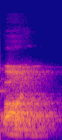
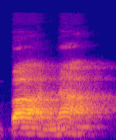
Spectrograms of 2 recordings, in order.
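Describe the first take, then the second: First: It is said as one joined syllable. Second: It is said as two separate syllables. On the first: The speaker calls it right. "you have to say it like that" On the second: The speaker calls it wrong. "you wouldn't say Ba Na"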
